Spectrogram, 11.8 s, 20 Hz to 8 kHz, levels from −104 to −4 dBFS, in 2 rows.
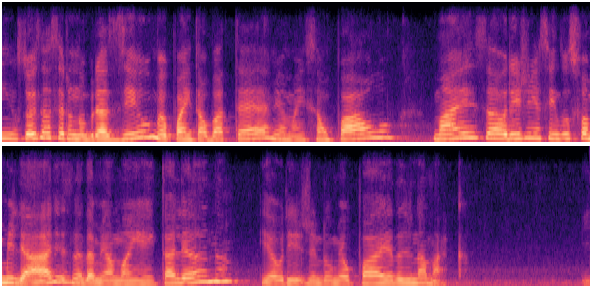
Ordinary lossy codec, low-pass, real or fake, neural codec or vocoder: Opus, 32 kbps; 7.2 kHz; real; none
